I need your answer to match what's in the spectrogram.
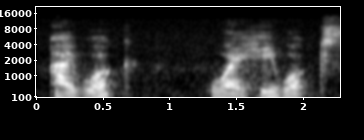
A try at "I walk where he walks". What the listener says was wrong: Walk. La L no se dice. Walk. Walk, no walk. Walk, decimos.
